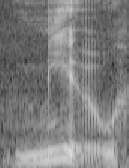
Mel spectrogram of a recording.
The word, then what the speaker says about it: mu: to be properly vetted the Greek symbol mu pronounced my oo mu is used to indicate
